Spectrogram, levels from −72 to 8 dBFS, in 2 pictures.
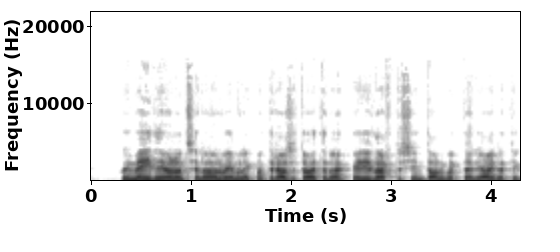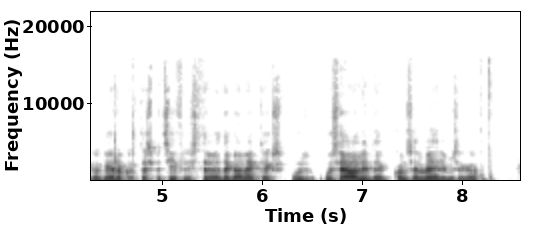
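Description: Speech recording, no technical faults detected anywhere in the audio.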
